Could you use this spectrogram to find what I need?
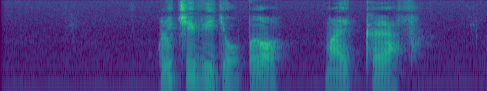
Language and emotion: Russian, neutral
